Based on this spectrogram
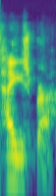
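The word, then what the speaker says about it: Harrisburg: know where you guys are based this is hazb um which is sp harisburg um but it's pronounced hazb um excuse me sorry um you said actually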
